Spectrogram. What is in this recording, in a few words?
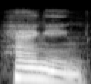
"hanging", US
